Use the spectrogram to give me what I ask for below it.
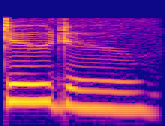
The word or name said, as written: doo-doo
